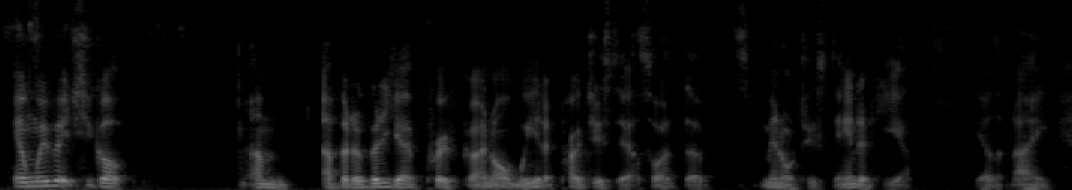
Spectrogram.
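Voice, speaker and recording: Brief: gravelly, husky-voiced speaker with a New Zealand accent, gummy without teeth, indignant protester monologue. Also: medium pitch. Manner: indignant, repetitive, emphatic. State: gummy speech, no dentures in. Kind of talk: angry ranting monologue.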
